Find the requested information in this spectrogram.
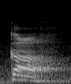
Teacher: زبان کی جڑ اور اوپر کے تالو کا سخت حصہ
